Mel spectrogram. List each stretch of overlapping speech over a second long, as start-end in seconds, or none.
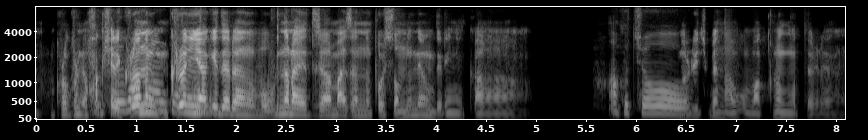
0.6-1.9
